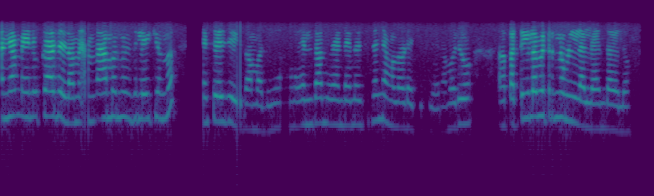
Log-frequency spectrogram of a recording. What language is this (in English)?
Malayalam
